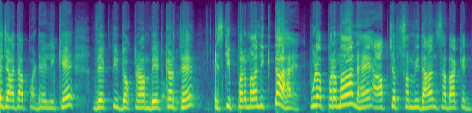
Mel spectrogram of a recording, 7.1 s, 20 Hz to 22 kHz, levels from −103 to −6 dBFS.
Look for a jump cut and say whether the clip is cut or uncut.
uncut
